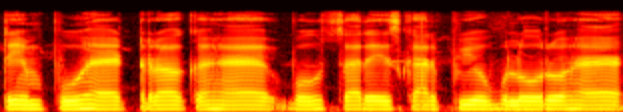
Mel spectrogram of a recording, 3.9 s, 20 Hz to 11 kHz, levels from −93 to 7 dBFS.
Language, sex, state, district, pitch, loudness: Hindi, male, Jharkhand, Palamu, 120 Hz, -15 LUFS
